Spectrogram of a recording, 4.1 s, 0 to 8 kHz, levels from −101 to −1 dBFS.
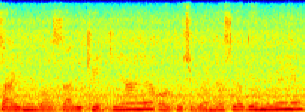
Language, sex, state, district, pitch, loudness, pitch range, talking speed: Hindi, female, Bihar, Jamui, 200 Hz, -14 LUFS, 190-220 Hz, 175 wpm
